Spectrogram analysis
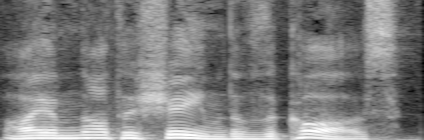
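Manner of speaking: ordinary delivery, nothing marked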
